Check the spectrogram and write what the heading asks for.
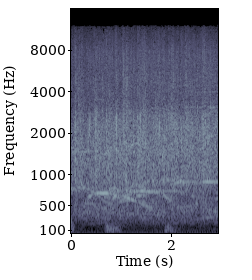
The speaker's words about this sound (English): I want you to clap with everything you got.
